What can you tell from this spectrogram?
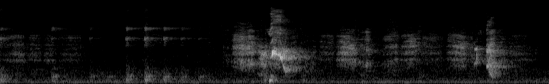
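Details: A female Australian Terrier, unable to bark because of a birth defect, squeaks instead, higher the harder she tries: two or three short, wavering squeals over a low steady hum and soft breathing.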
